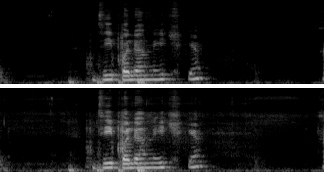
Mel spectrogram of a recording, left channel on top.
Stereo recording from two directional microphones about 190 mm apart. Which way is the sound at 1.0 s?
25° left (ahead or behind).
